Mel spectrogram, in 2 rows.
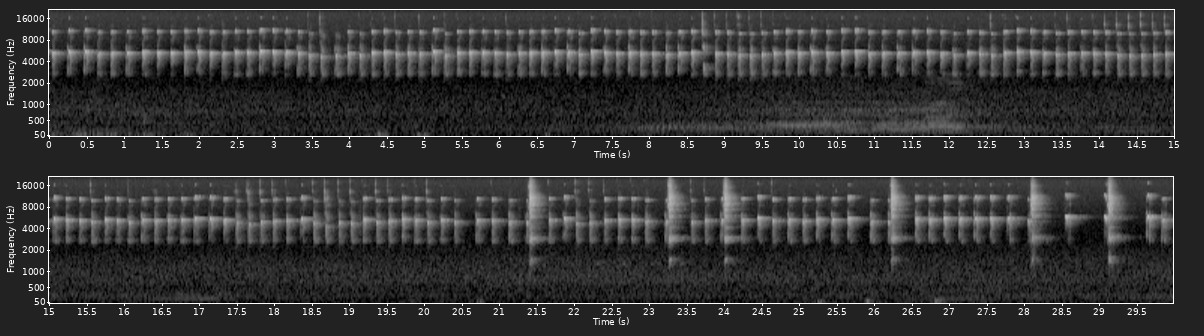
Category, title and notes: Soundscapes > Nature
Backyard squirrel
A red squirrel makes some noise on top of a fence in a backyard in the Riverdale neighbourhood in Whitehorse, Yukon on a quiet August night. This is a VERY familiar sound to anyone who lives in the area. At one point, it sounds like there are actually TWO squirrels, but only one was visible. Maybe it had magical vocal powers. Recorded on a Zoom H2n in 150-degree stereo mode.
squirrels, outdoor, whitehorse, chatter, red-squirrel, riverdale, field-recording, yukon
